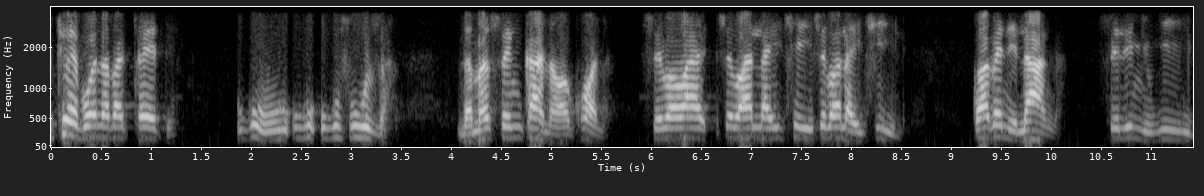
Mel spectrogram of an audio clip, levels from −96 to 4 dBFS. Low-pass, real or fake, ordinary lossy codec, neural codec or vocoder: 3.6 kHz; real; none; none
